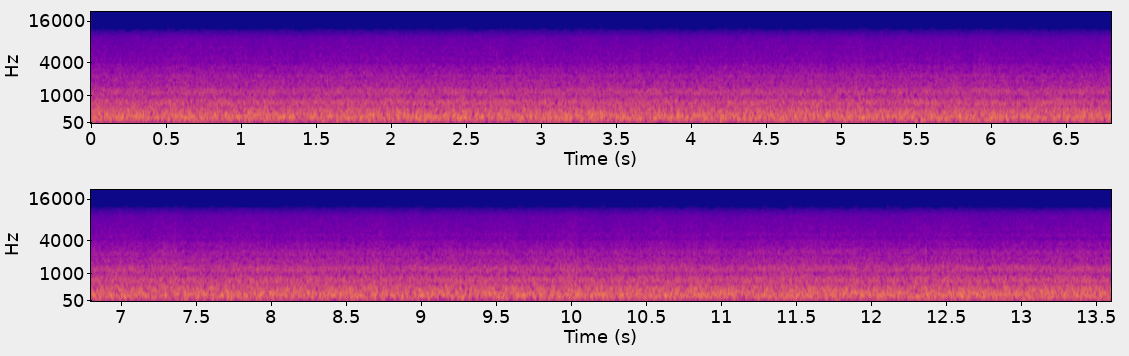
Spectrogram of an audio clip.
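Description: A swollen, muddy river roars as floodwater churns over rocks in heavy rapids.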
